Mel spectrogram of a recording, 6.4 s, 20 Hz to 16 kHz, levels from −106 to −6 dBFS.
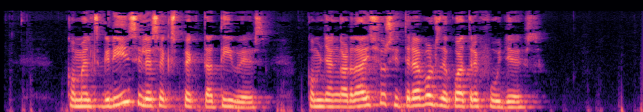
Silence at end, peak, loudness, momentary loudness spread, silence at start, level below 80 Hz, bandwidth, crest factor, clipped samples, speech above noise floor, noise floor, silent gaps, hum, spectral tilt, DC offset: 1.05 s; 0 dBFS; -19 LUFS; 9 LU; 0.7 s; -56 dBFS; 11.5 kHz; 20 dB; under 0.1%; 47 dB; -66 dBFS; none; none; -3.5 dB/octave; under 0.1%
